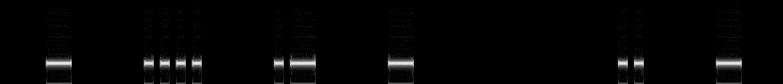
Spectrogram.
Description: Morse code, heard as a keyed tone, about 15 wpm, spaced as for 8 wpm, 1000 Hz. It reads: THAT IT
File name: qotdfiles / 8wpm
